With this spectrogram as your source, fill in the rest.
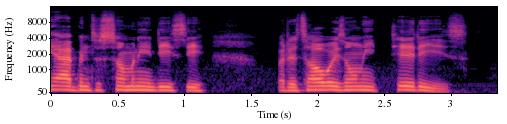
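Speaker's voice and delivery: put-on thick, laid-on Boston accent. Quoting a friend on strip clubs: imitating a thick Boston accent. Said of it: "she had a thick Boston accent".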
